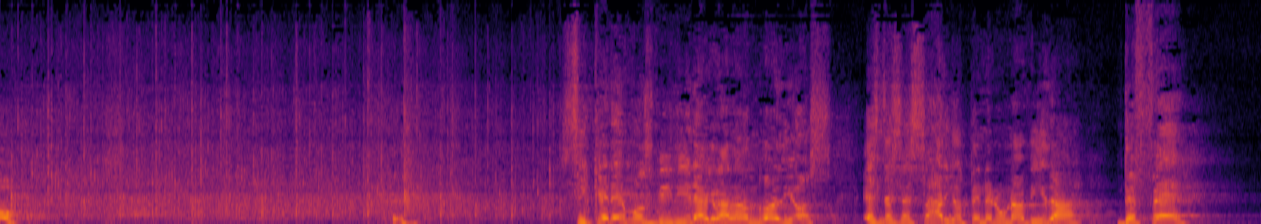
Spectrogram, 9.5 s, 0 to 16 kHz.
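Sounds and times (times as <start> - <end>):
speech: 0.0 - 0.3, 4.3 - 9.0
audience applauding: 0.0 - 5.8.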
